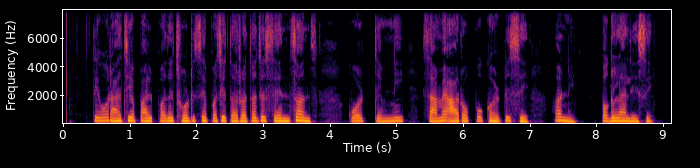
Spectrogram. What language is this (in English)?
Gujarati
